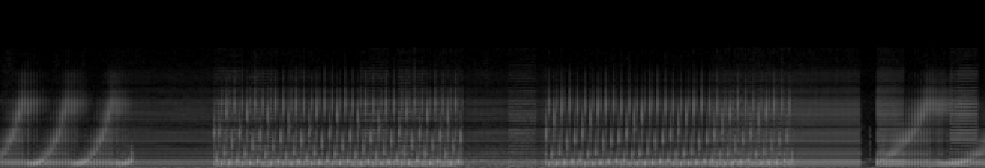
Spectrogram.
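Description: littleBits Synth Kit modular synthesizer playing a buzzy electronic tone. In the first second it sweeps upward in pitch about three times a second, then holds a sustained drone that turns brighter twice. It cuts out briefly near the end.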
